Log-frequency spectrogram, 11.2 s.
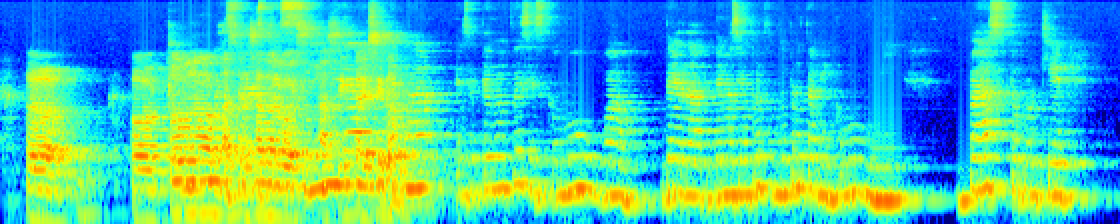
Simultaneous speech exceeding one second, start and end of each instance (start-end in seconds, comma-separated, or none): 1.8-4.0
